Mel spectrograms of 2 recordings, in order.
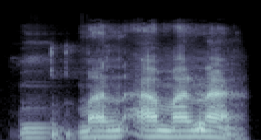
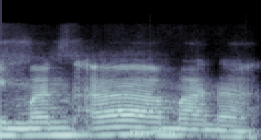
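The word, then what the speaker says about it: مَنْ: Misalnya kalau ada min kalimat seperti ini tapi setelahnya kasrah, nah berarti bacanya min itu bukan man. Nah, sementara kalau man ya sesudahnya biasanya adalah fiil. Contoh ya, man amana.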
